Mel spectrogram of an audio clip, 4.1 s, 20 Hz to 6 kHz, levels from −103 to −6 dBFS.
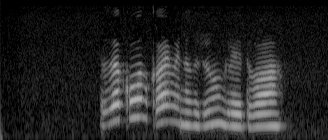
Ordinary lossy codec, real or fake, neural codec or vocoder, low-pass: none; real; none; 5.4 kHz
